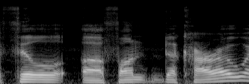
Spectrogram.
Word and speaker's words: Fondacaro: So while he's in the strip club, he's met with a club patron who's played by Phil Fondacaro, I believe is the way to pronounce his last name.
